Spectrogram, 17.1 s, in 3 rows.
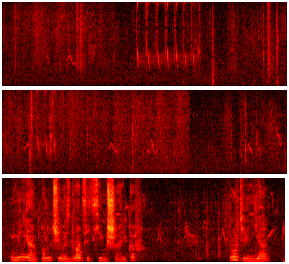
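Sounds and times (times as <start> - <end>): faint steady hum: 0.0 - 17.0
faint bird chirping: 2.6 - 4.0, 5.6 - 7.0, 7.7 - 9.4, 10.6 - 17.0.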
